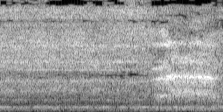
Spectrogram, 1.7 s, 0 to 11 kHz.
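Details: Steady hissing rush of airflow, rising slightly toward the end, from a Hillrom MetaNeb airway clearance device with a disposable circuit and nebulizer cup, run before the mouthpiece is attached to check pressure, targeting about 20 cm H2O.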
